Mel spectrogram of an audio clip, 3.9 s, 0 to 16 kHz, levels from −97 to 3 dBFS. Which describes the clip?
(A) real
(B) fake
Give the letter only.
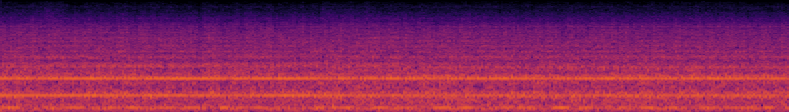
A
